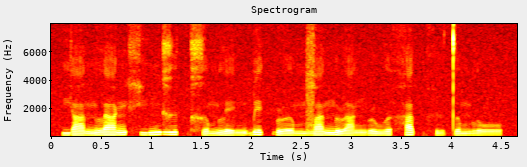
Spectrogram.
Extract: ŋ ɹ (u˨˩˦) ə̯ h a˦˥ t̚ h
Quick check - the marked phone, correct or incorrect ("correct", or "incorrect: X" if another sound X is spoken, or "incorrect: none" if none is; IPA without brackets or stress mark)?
incorrect: u˧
